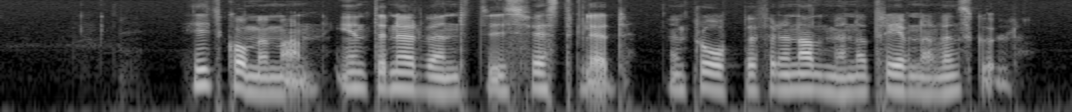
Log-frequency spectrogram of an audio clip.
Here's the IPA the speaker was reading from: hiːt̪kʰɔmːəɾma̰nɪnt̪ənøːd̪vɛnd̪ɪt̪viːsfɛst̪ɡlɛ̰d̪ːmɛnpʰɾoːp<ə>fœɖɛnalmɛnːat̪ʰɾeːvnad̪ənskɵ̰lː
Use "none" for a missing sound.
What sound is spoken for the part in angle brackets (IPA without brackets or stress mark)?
ə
